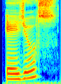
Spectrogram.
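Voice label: them, Spanish, female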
